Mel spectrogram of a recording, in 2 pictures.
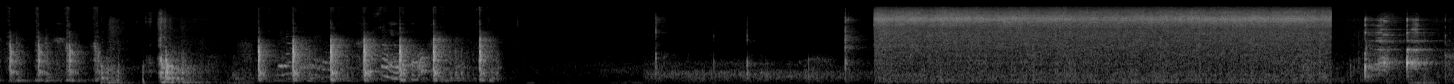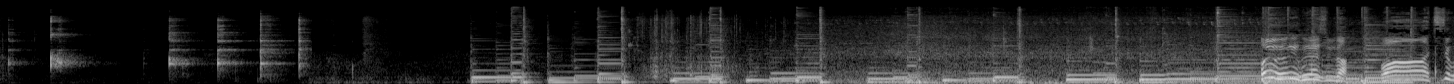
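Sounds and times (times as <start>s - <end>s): food sizzling: 8.8s - 13.4s, 21.0s - 28.7s
dishes clinking: 13.6s - 17.7s.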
